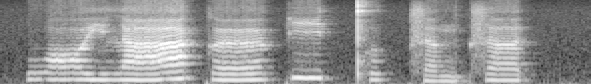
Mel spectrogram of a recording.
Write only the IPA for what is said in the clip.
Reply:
wɔː˨jlaː˨˥ kœː˨˧kiː˥t̚ pʰʊ˧k̚sɐ˨˩ŋt͡sɐ˧t̚

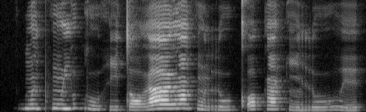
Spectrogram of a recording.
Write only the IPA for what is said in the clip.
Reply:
ɡʷĩ˦pʰũ˦ jʊ˦ɡuː˨hi˨tɔ˨ ɣaː˦ɣã˦kũ˨ruː˨ kʼɔ˦kã˦kĩ˨ruː˨˦ βɪ˨˦

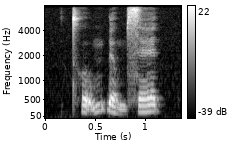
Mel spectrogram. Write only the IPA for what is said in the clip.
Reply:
t̪ʰo̰˧˥mɗə˧˩msɛ˦˥t̚

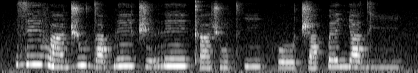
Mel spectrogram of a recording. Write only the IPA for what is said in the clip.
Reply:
ze˦ vã˨d͡ʒu˦˨ da˨beː˦t͡ʃɪ˨˦reː˦ kʼã˨ ʃũ˨tʰiː˦ pʰoː˨t͡ʃa˨ k͡pɛ˦ɲa˦diː˦

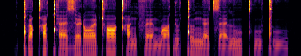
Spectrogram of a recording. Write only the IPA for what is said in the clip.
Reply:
ǃʰʊ˦qʰə˦ǃʰæ˨ zə˧ ɽɔ˨˦ɐ̯ʈʰɑ˦ qʰə˨ŋfɜ˨mɑ˨ ɗʊ˧ǃʊ˦ŋɜ˨t͡sæ˨ lu˦ kʰu˨ǃu˨

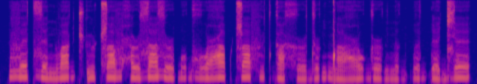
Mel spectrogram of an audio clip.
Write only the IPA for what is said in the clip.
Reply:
vɛ˧t zɛ˨nβa˦ɡt͡ʃʼʉ˧ ʈ͡ʂa˦vħə˞˧ za˦zə˞˨ɓo˧ɡ ɣo˧ ʕa˦pʈ͡ʂa˦fʉ˧tɡa˨ xə˞˨də˞˦ɡŋ͡ǃa˨ ʕo˧ɡ ə˞˨ɡnə˨ɡɓə˧dɗɛ˨ d͡ʑɛ˦

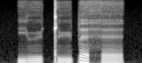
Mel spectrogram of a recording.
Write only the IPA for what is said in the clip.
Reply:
jʉy̯ ǃypɛ hɛ

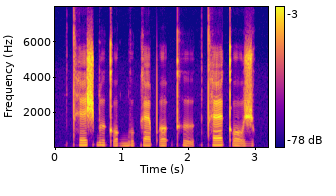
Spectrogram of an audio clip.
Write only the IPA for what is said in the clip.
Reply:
tʰeʃɓɯkʼoɡ͡bu kɛpʼɤʔkʰɯ | tʰɛ kʼoʒ

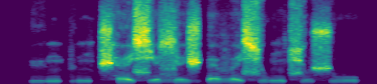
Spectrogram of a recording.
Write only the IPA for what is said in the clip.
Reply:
yŋpyŋ t͡ʃʰɛɕe ɮeʒʔɛβɛ ɕuŋɕuʃu

